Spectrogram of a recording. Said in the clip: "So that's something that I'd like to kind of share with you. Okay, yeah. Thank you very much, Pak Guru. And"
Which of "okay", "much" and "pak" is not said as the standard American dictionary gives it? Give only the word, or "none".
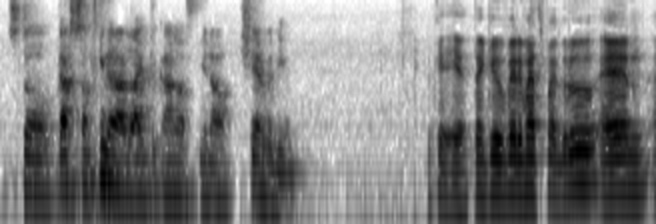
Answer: pak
